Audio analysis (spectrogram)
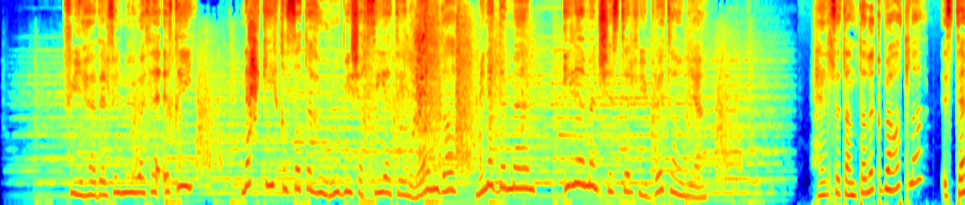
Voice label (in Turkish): Arapca Kadin Klasik Arapca; kadin sesler; klasik arapca seslendirme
